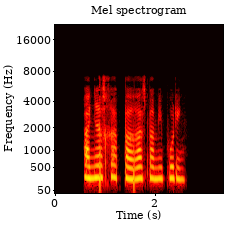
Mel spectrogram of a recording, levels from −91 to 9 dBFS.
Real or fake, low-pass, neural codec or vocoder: real; 7.2 kHz; none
